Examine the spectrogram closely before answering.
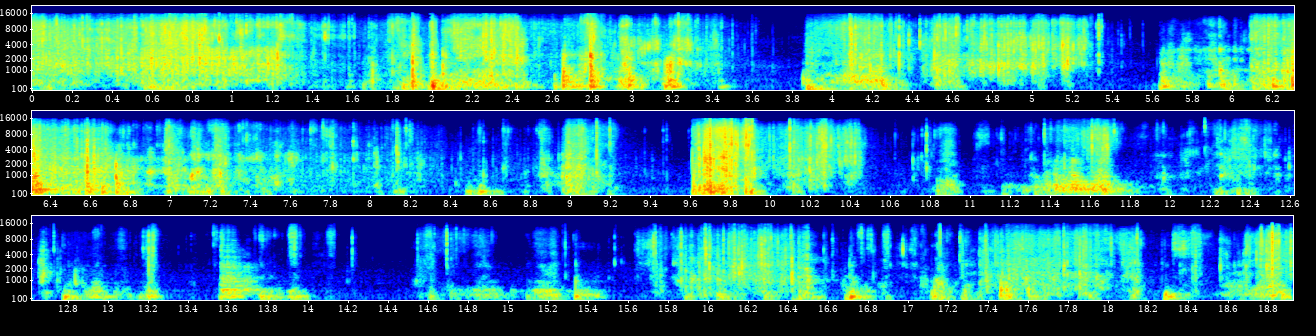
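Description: Empty trading-card pack wrappers crinkling and a cardboard card box being handled close to the microphone, in irregular rustling bursts with short pauses, and one sharp knock about ten seconds in.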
